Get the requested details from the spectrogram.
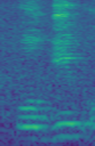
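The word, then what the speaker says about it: ogive: इसी को हम लोग दूसरे नाम से जानते हैं, जिसको ओगिव ओजाइव जो बोलना है बोल लो, अलग अलग प्रोनाउंसिएशन किया जाता है, कोई दिक्कत नहीं है।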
